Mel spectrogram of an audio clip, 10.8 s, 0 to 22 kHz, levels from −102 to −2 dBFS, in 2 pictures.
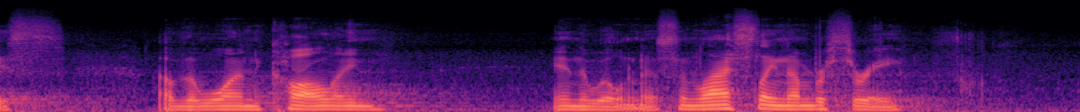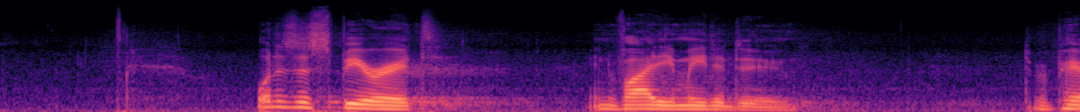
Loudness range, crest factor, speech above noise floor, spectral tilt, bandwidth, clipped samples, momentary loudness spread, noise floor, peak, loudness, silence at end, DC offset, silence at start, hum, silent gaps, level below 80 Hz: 5 LU; 20 dB; 33 dB; -7.5 dB/octave; 12 kHz; under 0.1%; 21 LU; -61 dBFS; -12 dBFS; -28 LUFS; 0 s; under 0.1%; 0 s; none; none; -54 dBFS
